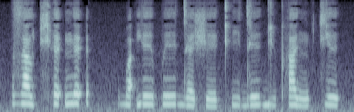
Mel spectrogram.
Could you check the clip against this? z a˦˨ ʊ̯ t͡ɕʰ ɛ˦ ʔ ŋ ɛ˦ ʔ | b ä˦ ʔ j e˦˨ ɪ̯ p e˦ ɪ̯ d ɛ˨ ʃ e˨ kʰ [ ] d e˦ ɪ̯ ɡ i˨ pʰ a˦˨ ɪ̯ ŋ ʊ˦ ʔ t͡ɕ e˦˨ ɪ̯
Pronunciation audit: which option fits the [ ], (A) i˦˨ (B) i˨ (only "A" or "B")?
A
